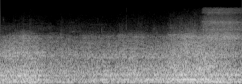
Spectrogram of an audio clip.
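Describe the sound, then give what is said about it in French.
A metro train rumbles loudly, a dense, steady roar of wheels and machinery with a slight brightening near the end as it comes to a stop. No voices. “Il suffit que je claque des doigts et le métro stoppe sa course.”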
